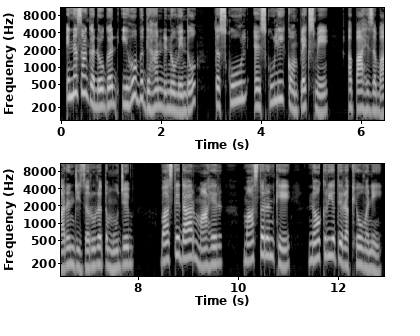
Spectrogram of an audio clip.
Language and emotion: Sindhi, neutral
